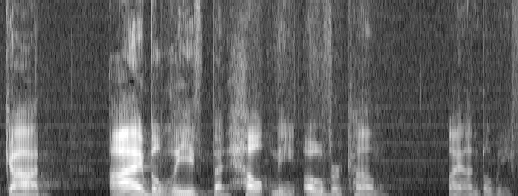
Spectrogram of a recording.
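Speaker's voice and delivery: a small honest plea, let it die away; humble prayer. Acted. Believers hold out their hands to God, soft and humble.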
